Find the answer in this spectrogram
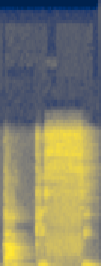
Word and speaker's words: táxi: som do I e o X, que é uma letra, nesta palavra, ele vai representar dois fonemas. É o XI, QSI, taxi, taxi, XI.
